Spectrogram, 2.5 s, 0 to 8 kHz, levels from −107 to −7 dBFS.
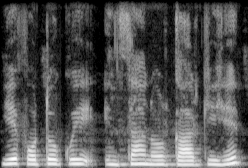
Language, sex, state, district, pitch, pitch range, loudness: Hindi, female, Arunachal Pradesh, Lower Dibang Valley, 210 Hz, 195-215 Hz, -16 LUFS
